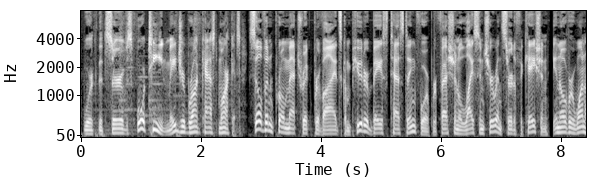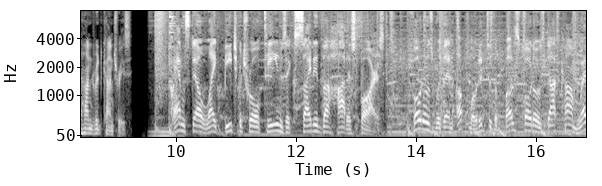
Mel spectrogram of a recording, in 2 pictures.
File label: American Male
